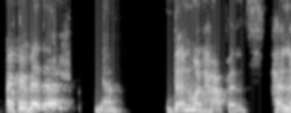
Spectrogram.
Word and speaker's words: Ayurveda: Am I saying it right? Ayurveda? Yes, Ayurveda.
